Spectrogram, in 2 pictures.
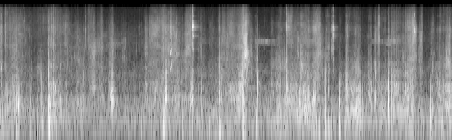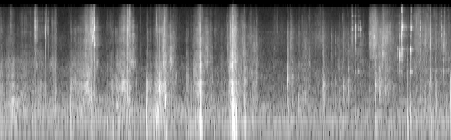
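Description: A hammer taps sharply on a rubber sole, again and again.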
